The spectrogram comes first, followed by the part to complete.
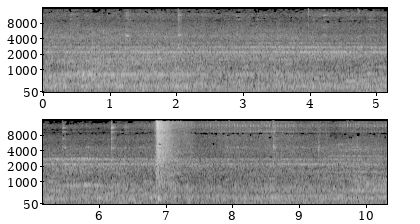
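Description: Vande Bharat Express electric trainset rolling slowly past: a steady rumble of wheels on rail with faint, repeated clicks and a little wheel squeal, and people's voices. A sudden, brief burst of noise about seven seconds in.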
